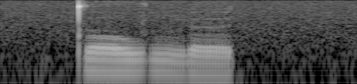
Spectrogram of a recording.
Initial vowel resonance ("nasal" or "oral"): oral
